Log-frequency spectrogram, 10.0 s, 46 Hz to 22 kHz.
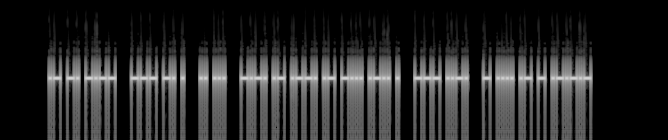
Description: Morse code, heard as a keyed tone, about 34 wpm, 700 Hz. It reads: ANY ONE IS CAPABLE OF THAT.
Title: Sentences from Top 1200 Words 35wpm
